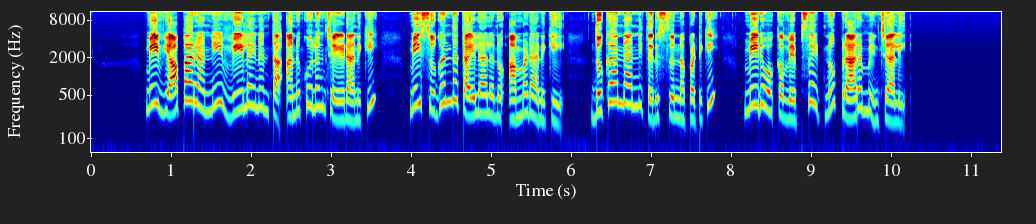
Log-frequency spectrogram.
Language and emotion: Telugu, neutral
